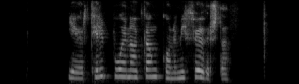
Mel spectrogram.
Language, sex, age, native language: Icelandic, female, 20-29, Icelandic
